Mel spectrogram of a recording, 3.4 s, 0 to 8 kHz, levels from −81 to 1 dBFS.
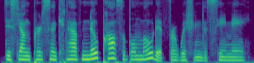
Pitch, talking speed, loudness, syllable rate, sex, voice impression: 175 Hz, 230 wpm, -18 LUFS, 6.1 syllables/s, female, very feminine, adult-like, thin, tensed, powerful, bright, slightly soft, clear, fluent, slightly raspy, cool, very intellectual, refreshing, sincere, slightly calm, friendly, very reassuring, unique, slightly elegant, slightly wild, sweet, lively, kind, slightly intense, slightly modest, slightly light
